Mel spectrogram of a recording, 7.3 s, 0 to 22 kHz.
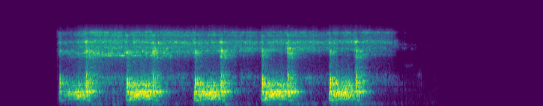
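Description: Five harsh, whooshing heart cycles at about 67 per minute, each with a loud murmur: a systolic ejection murmur of pulmonary stenosis.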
